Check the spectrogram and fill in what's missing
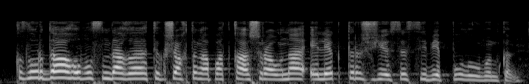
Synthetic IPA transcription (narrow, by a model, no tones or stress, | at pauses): qʰəzlˠoɾd̪ɑwo̞blˠəsənd̪ɑʁət̪ʰʏkʲʃɑqt̪əɴɑpɑt̪qɑʊʃəɾɑwənɑʔe̞le̞kt̪rʒʏje̞sɪse̞be̞p̚bo̞lˠuəmʏmkʲɪn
